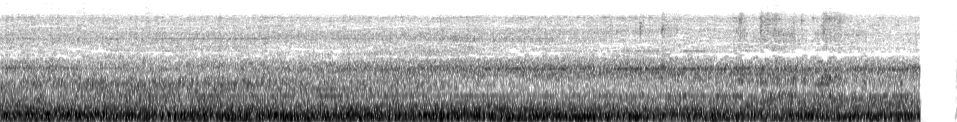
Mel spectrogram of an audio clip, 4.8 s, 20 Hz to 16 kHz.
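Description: Steady, loud engine drone of an Air Serbia ATR 72 turboprop airliner heard from inside the cabin on a flight from Zadar to Belgrade, continuous and unbroken before cutting out abruptly at the end.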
